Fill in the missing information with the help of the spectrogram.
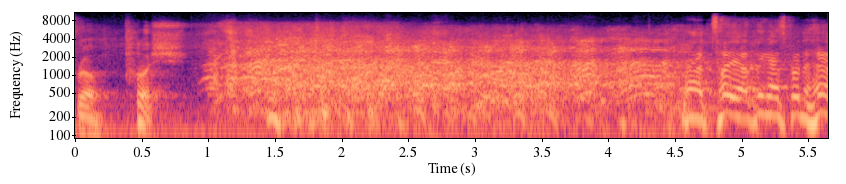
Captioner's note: audience loudly laughs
